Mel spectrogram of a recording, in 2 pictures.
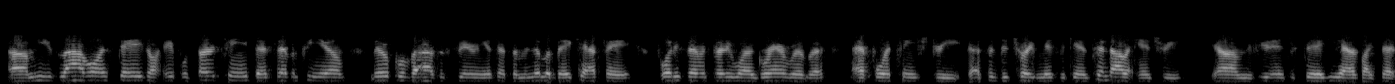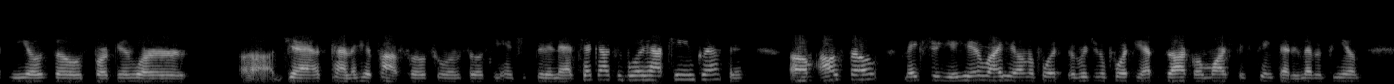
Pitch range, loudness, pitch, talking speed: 155-185 Hz, -32 LUFS, 165 Hz, 185 wpm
